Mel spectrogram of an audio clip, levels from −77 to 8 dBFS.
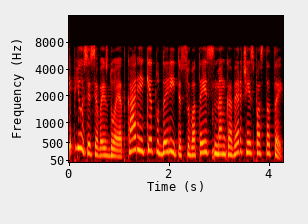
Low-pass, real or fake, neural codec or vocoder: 7.2 kHz; real; none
